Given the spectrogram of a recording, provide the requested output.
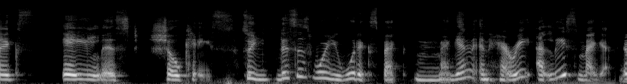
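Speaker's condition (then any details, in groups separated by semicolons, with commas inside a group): No condition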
